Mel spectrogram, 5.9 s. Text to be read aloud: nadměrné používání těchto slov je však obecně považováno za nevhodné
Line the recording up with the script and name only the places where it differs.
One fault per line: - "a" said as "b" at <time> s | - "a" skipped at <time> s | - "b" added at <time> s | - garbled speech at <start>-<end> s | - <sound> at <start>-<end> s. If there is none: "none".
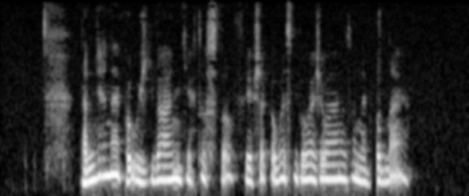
- dropout at 4.6-4.7 s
